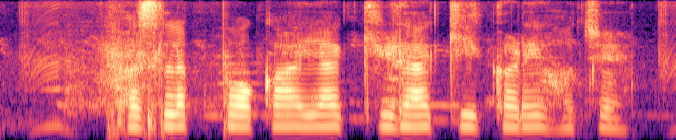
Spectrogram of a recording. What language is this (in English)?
Magahi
